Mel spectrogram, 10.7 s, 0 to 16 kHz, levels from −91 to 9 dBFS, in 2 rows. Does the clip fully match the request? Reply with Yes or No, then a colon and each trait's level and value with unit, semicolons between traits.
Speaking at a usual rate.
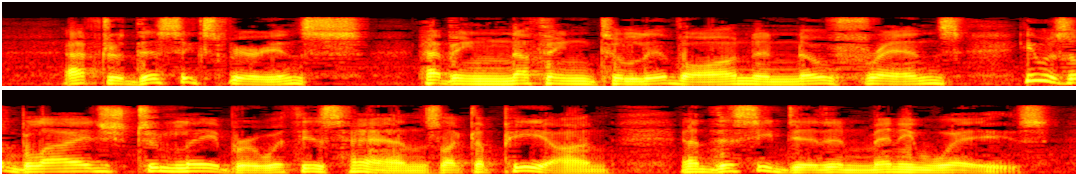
Yes: average, 160 wpm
